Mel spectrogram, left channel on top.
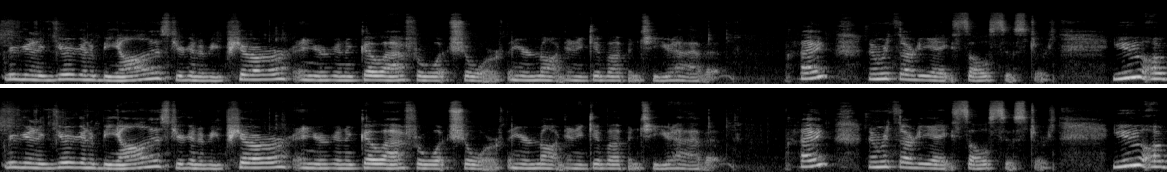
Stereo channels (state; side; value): normal; both; correlation 0.34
